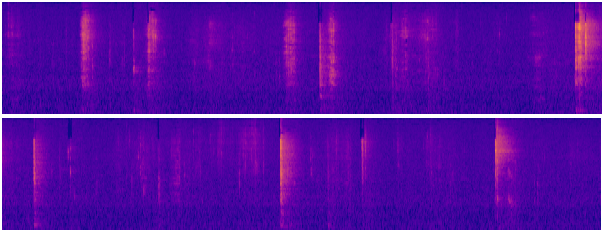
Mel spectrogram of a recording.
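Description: Eating at a plate: a metal fork scraping and clicking against the plate in about a dozen short, separate sounds, the loudest a little past halfway.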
